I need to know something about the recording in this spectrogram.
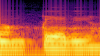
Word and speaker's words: ampere: eléctrica se mide en amperios, se escribe ampere, pero se lee amperio, simbología, la letra A mayúscula.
